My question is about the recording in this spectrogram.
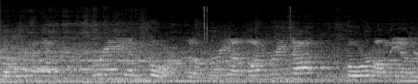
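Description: Indistinct voices of several people talking, over a steady low hum.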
